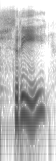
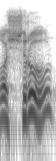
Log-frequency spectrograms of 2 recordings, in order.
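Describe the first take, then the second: First: The sound after 'sh' is an i vowel. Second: The sound after 'sh' is an u vowel. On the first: This is how speakers in the north say it. "don't go Shri. Shri is kind of the northern accent" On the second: This is how speakers in the south say it. "don't go Shru ... Shru is the southern accent"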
